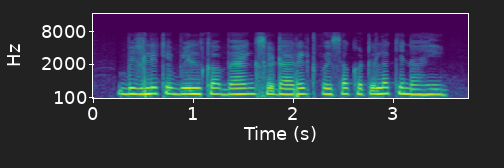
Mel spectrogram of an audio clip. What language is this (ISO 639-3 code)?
bho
